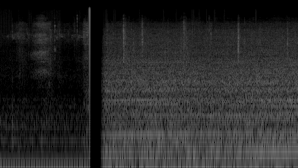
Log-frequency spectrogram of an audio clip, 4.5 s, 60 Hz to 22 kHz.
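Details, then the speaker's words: 2001 Toyota RAV4 2.0L four-cylinder after coil pack and spark plug replacement: engine pulls smoothly under acceleration with clean steady rumble, no stumble or misfire; check engine light no longer blinking, no misfires in live data. "I think she accelerates now check engine light not blinking"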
